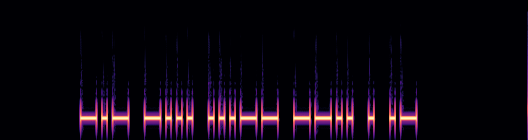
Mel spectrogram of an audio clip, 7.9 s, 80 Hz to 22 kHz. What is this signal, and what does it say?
Morse code, heard as a keyed tone, about 15 wpm, 700 Hz. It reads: KB3ZEA
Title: USA Call Signs - 2x Character Spacing - 15wpm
